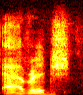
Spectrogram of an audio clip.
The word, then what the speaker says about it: average: and can you repeat average aage average average more just two syllables aage average aage average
